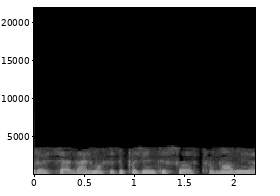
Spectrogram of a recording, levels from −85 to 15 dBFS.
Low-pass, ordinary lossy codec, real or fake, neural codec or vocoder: 3.6 kHz; MP3, 16 kbps; real; none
